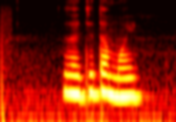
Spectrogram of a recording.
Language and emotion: Russian, neutral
